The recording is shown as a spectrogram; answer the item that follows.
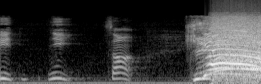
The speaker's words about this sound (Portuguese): Não se preocupe que eu não sofri nenhum golpe, pessoal. Foi só um grito de encerramento de euforia.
